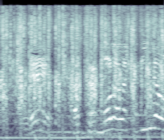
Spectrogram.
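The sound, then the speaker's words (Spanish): Steady applause for a female performer, dense clapping that holds at an even loudness throughout, mixed with voices calling out and cheering over it. “Sí, sí, ha estat un gust sentir-la, un aplaudiment per ella, perquè ha estat espectacular.”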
